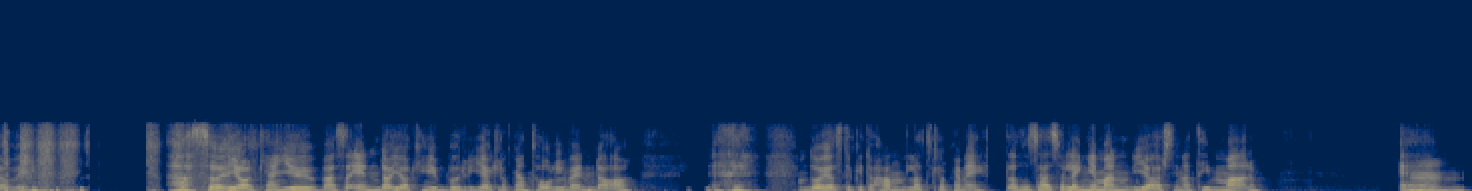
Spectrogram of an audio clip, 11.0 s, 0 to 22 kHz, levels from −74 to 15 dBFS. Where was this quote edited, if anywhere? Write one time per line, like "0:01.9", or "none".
0:06.0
